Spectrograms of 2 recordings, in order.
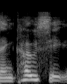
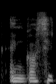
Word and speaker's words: Ngozi: others, it's like, okay, because I was going Nkosi in the beginning. It's because that's what it looks like for me. But now Ngozi talk shows, it just rolls off the tongue.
